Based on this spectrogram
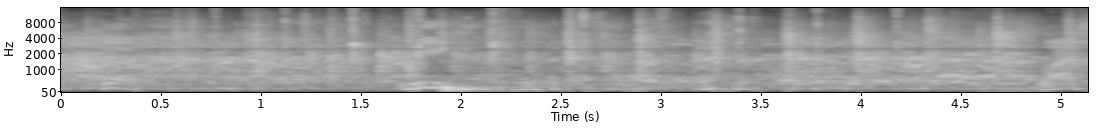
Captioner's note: audience laughing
